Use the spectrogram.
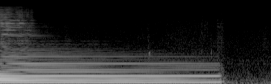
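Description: Bass guitar plucking its open G string: one sustained low tone with a bright attack that slowly fades, then stops abruptly, leaving near silence.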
